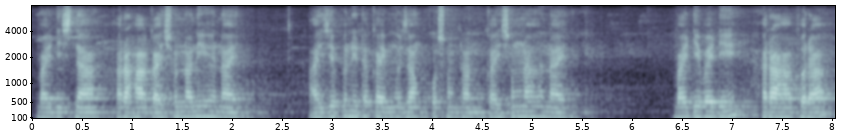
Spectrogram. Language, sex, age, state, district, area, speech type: Bodo, male, 18-30, Assam, Baksa, rural, spontaneous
